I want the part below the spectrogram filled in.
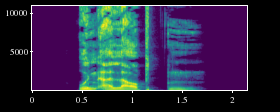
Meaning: inflection of unerlaubt: 1. strong genitive masculine/neuter singular 2. weak/mixed genitive/dative all-gender singular 3. strong/weak/mixed accusative masculine singular 4. strong dative plural
- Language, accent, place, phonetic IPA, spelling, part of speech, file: German, Germany, Berlin, [ˈʊnʔɛɐ̯ˌlaʊ̯ptn̩], unerlaubten, adjective, De-unerlaubten.ogg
